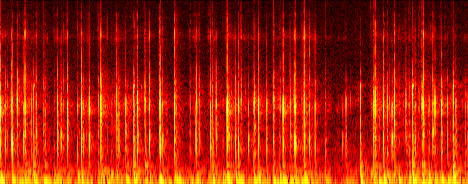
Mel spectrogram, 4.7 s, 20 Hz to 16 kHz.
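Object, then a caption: Mechanical keyboard with plastic keycaps. Fast fingertip typing on a compact pink-cased mechanical keyboard with thick cream XDA plastic keycaps, which sound solid. A rapid run of short, crisp clacks centres around 2 kHz, with bright tops and a light low thump under each keystroke. Each one dies away almost instantly, with brief pauses between bursts of typing.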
